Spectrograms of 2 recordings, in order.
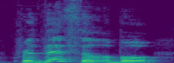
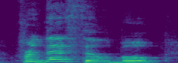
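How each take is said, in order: Both takes have the same delivery.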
